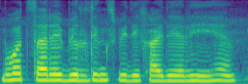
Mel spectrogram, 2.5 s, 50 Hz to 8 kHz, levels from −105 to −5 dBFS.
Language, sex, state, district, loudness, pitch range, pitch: Hindi, female, Arunachal Pradesh, Papum Pare, -15 LUFS, 180-200 Hz, 190 Hz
